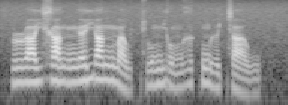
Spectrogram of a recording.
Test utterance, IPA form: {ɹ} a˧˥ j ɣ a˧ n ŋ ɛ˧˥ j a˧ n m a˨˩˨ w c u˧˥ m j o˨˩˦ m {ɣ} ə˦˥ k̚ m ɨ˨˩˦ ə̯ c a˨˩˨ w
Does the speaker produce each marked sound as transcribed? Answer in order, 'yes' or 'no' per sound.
yes, yes

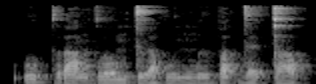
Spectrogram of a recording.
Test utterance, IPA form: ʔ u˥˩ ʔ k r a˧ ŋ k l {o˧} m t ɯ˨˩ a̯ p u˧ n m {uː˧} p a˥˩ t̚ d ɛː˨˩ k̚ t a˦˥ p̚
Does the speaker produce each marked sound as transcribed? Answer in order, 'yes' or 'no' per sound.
no, no

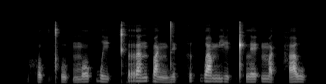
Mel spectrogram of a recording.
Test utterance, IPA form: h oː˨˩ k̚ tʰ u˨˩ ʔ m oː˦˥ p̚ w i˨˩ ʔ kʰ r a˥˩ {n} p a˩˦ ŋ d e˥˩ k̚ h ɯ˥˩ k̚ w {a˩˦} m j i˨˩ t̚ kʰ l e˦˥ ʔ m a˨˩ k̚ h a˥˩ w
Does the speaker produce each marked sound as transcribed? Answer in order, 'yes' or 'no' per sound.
yes, no

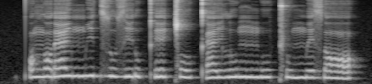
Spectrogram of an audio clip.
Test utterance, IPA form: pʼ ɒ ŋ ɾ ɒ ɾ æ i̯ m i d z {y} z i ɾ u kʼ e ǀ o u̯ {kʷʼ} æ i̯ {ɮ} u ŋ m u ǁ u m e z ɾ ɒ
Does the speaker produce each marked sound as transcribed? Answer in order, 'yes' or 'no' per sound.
no, no, no

